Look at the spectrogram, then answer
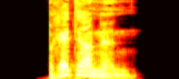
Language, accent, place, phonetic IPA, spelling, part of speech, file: German, Germany, Berlin, [ˈbʁɛtɐnən], bretternen, adjective, De-bretternen.ogg
- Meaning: inflection of brettern: 1. strong genitive masculine/neuter singular 2. weak/mixed genitive/dative all-gender singular 3. strong/weak/mixed accusative masculine singular 4. strong dative plural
